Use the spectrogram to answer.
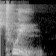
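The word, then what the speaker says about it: Thuy: about uh tweet trang a lot of people don't know how to pronounce her first name it's tweet so um looking at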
